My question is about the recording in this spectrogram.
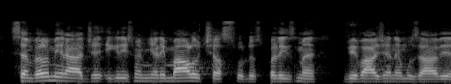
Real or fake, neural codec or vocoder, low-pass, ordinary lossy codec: real; none; none; none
